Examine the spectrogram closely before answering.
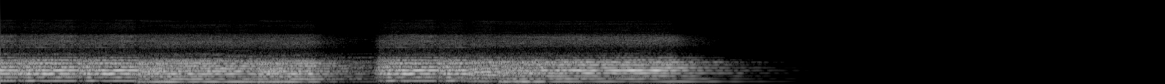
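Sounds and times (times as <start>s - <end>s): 
tenor singing: 0.0s - 7.4s.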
